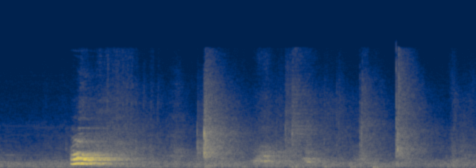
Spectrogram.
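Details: Two-year-old male Cane Corso and Pitbull playing together: one loud, tonal bark opens, followed by several short, breathy, gruff vocal bursts spaced about half a second apart.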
